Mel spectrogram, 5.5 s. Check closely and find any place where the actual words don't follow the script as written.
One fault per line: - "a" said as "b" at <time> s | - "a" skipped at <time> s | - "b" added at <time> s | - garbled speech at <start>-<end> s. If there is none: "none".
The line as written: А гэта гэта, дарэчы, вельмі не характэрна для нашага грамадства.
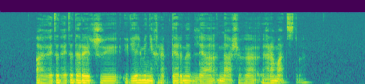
none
